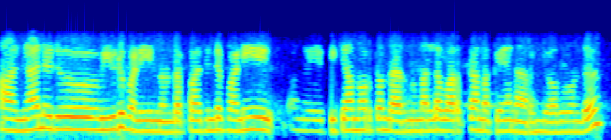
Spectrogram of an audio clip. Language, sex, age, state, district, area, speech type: Malayalam, female, 45-60, Kerala, Idukki, rural, conversation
